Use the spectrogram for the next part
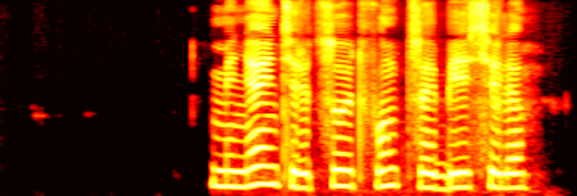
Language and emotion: Russian, neutral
